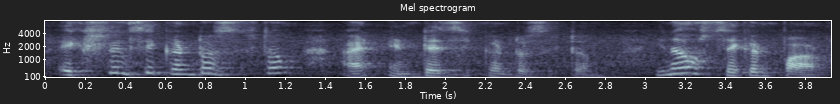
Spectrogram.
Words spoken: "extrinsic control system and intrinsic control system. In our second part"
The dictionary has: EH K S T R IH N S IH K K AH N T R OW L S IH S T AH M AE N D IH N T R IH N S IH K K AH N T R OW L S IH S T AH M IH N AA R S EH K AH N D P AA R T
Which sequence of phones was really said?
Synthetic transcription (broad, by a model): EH K S T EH N S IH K K AH N T R OW L S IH S T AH M AE N D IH N T EH N S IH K K AH N T R OW L S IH S T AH M IH N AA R S EH K AH N D P AA R T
